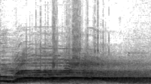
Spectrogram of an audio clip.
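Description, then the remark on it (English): An audience cheers loudly and steadily for new perspective gained from time in the wilderness, a crowd of voices whooping and shouting together with scattered clapping, sustained at full volume for the whole stretch. “And can you maybe give a cheer if you're here today with new perspective because of the wilderness?”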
